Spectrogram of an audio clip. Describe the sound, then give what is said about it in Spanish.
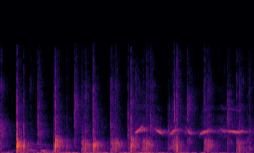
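An audience applauds with sharp, steady claps about four per second, while a thin high-pitched whistle holds through the second half. “Yo como buen comunista aplaudo con la gente.”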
